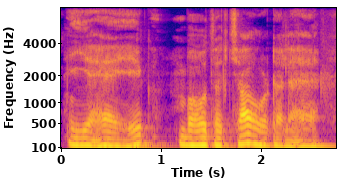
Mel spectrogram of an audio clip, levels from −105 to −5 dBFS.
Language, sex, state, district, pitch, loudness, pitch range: Hindi, male, Uttar Pradesh, Saharanpur, 115 Hz, -17 LUFS, 100-120 Hz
